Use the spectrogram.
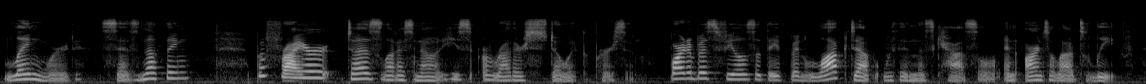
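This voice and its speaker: Female podcast co-host, casual and giggly, enthusiastic fan chat, some vocal fry. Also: medium pitch, a little slow, a bit bright. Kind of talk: casual fan discussion with recap.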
